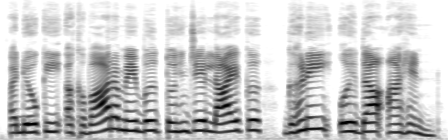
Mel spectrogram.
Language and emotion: Sindhi, neutral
